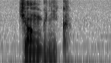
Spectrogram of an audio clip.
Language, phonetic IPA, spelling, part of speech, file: Polish, [ˈt͡ɕɔ̃ŋʲɟɲik], ciągnik, noun, Pl-ciągnik.ogg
